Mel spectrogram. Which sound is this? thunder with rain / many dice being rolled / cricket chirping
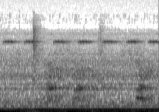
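cricket chirping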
